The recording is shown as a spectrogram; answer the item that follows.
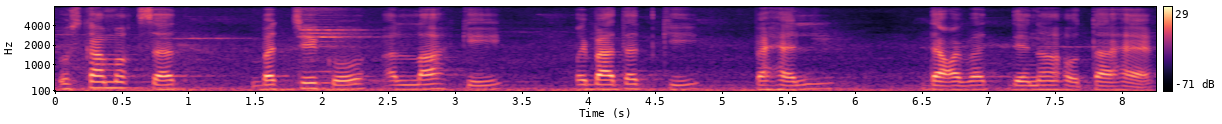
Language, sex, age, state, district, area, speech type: Urdu, male, 18-30, Bihar, Purnia, rural, spontaneous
